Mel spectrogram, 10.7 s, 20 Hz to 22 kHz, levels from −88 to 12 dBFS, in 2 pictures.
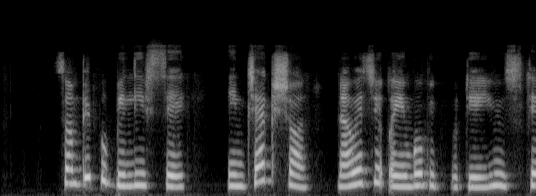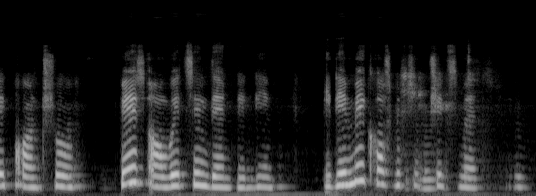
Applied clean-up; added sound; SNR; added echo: neural mask model DeepFilterNet 3.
